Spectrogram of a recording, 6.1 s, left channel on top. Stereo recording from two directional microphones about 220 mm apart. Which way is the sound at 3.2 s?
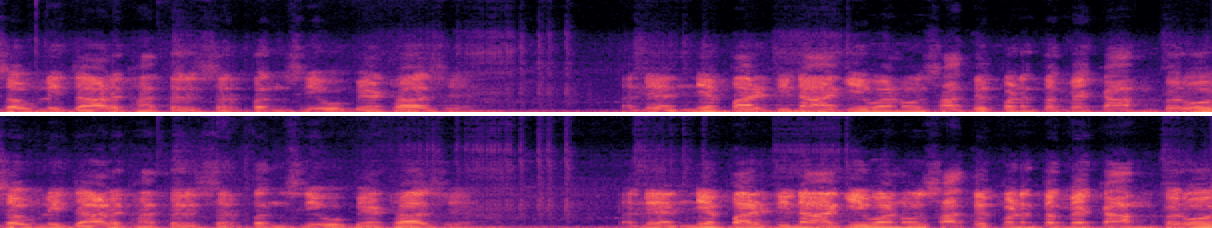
25° right (ahead or behind).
